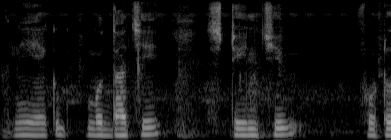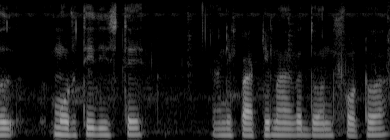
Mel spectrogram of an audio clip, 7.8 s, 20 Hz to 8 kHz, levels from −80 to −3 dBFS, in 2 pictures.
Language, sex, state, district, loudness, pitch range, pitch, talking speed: Marathi, male, Maharashtra, Aurangabad, -40 LUFS, 130-140 Hz, 135 Hz, 105 wpm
